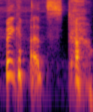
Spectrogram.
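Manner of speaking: breathless high giggle; giggling. Real, not acted. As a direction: laugh through the words. Giggling, stuck while stoned.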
